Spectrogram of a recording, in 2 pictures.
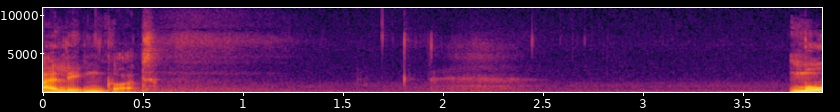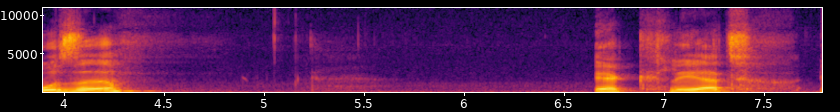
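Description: A middle-aged man speaks calmly and closely into a microphone, pausing between phrases.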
